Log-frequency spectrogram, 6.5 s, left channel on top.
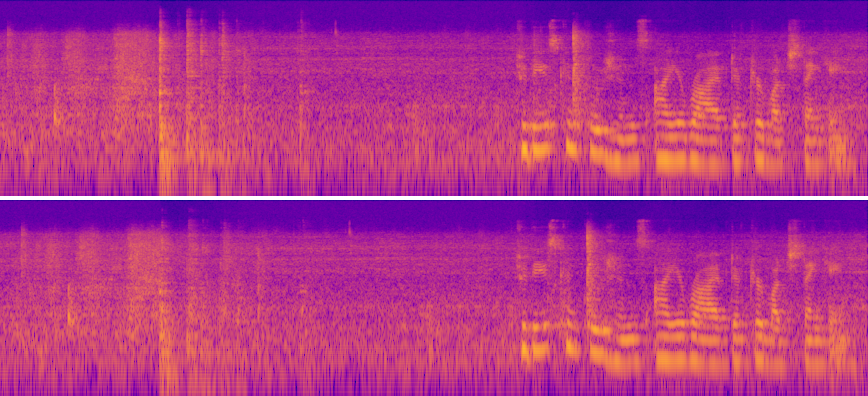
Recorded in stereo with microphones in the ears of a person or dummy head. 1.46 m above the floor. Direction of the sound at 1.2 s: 85° left.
